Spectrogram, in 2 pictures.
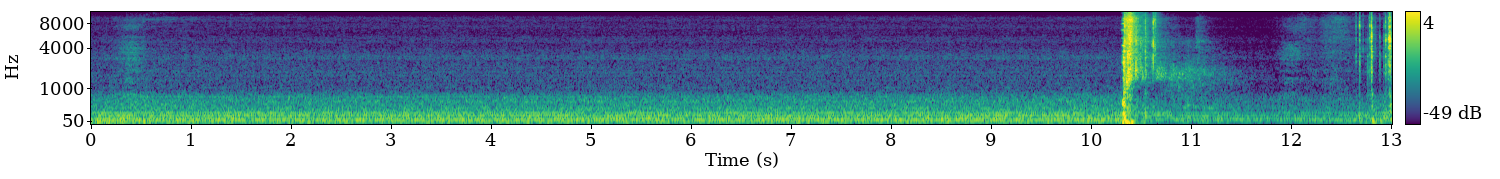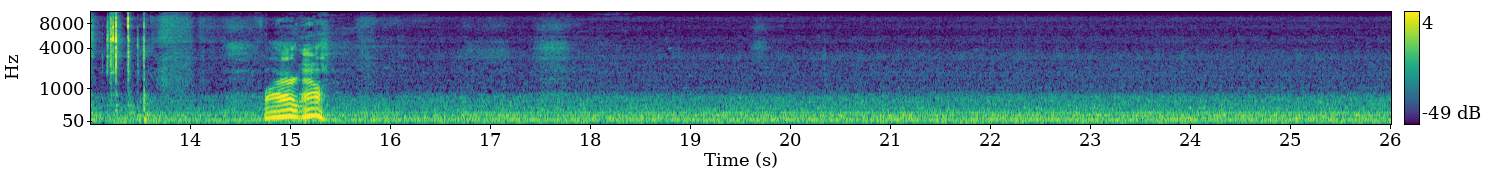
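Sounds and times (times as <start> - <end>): sharp clicks: 10.3 - 11.5, 12.5 - 13.7
rifle shot: 10.3 - 12.0
steady low rumble: 10.3 - 17.0.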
